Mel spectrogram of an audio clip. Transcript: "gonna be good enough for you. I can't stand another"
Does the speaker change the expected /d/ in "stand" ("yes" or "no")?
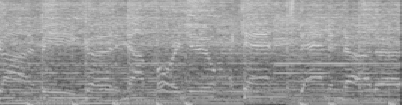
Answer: yes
